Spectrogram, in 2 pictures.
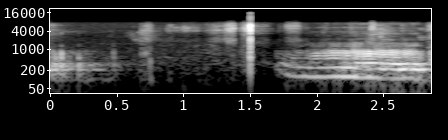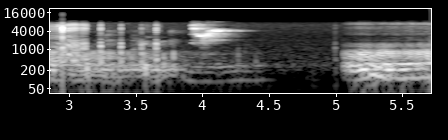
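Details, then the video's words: English bulldog puppy, six months old, snoring in its sleep: a long raspy drawn-out breath, a short silence, then another snore begins, with a sharp bird chirp and faint clicks. "Snoring bulldog (6 months old)"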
